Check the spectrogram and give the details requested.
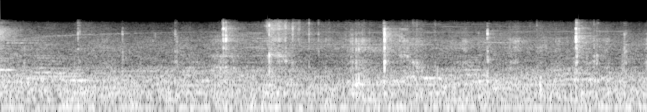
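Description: Close-up chewing of a crumb-coated fried fish fillet (Kolkata-style fish fry), with about half a dozen short, sharp crunches and mouth clicks spread through.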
